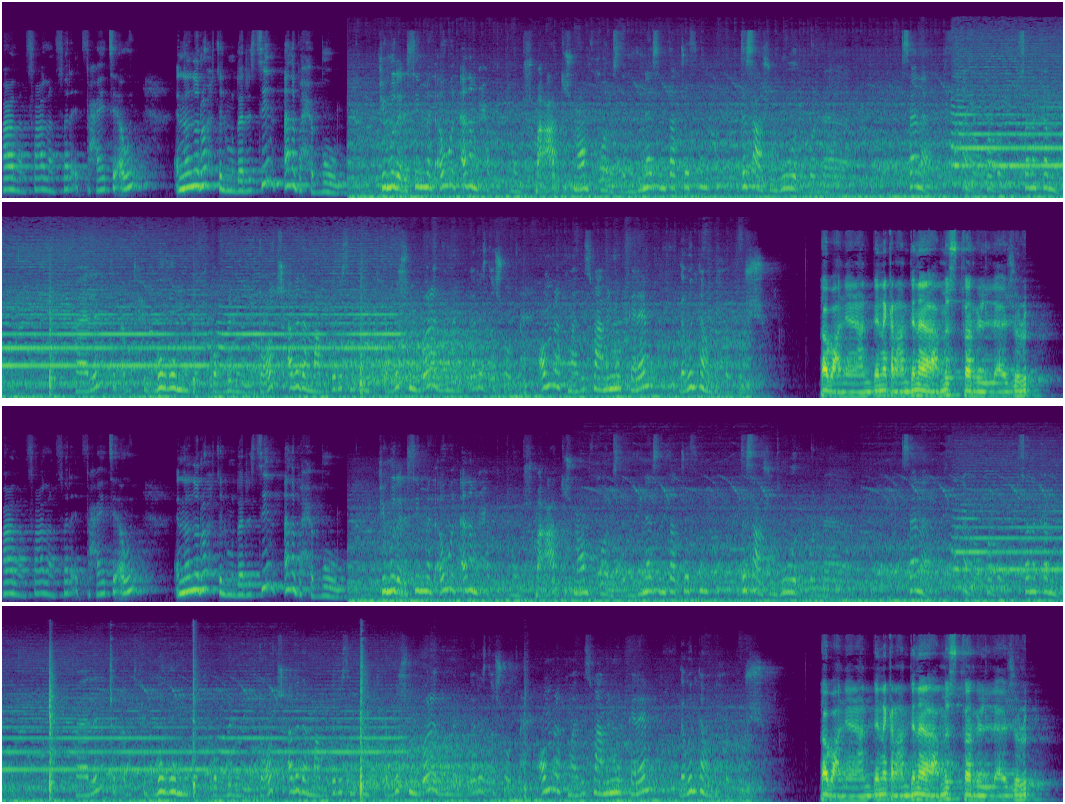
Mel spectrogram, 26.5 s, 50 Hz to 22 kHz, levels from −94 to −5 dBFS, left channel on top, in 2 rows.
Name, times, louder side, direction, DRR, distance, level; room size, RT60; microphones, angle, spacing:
voice 1, 0.0-1.7 2.1-4.3 4.7-8.9 9.2-10.6 11.3-13.3 14.2-19.6 19.9-21.4 21.7-22.8, left 1 dB, 25° left, 6 dB, 3.2 m, -32 dB
sound 1, 4.3-22.6, left 2 dB, 55° left, 6.2 m, -33 dB
sound 2, 7.2-9.7 10.7-13.2 14.4-16.9, right 3 dB, 30° right, 7.9 m, -42 dB
sound 3, 13.8-14.0 14.5-15.2 15.6-16.0 17.7-18.0 18.2-18.7 19.8-19.9, right 4 dB, 85° right, 1.1 m, -34 dB
voice 2, 23.5-26.1, left 1 dB, 10° left, 9 dB, 1.5 m, -22 dB
30.0 x 18.0 x 9.4 m, 0.78 s
head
